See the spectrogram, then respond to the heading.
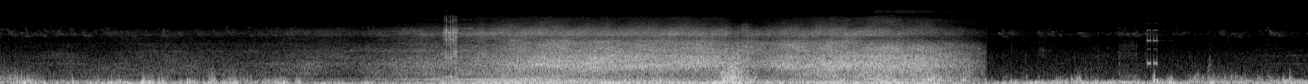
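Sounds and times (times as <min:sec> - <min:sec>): wind buffeting microphone: 0:00.0 - 0:13.0
train passing at speed: 0:02.3 - 0:09.9.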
